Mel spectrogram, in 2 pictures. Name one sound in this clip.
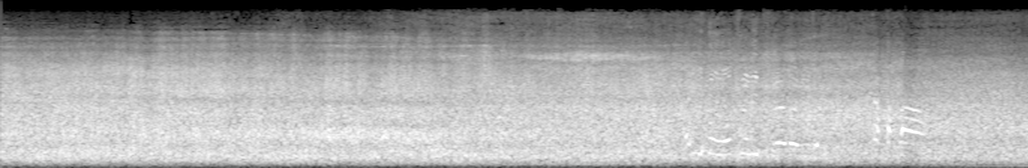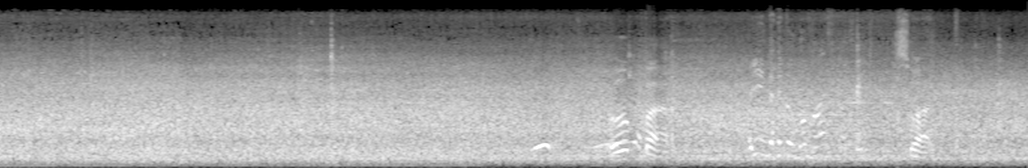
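A jet airliner's engines roar steadily as it descends to land.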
